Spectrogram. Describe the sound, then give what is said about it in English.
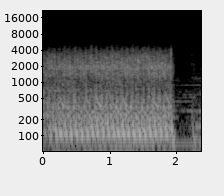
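Assault rifle gunfire sound effect: a loud, dense burst of rapid automatic shots runs steadily for about two seconds, then cuts off sharply, leaving a faint rattle. “you pull out your Assault Rifle to take a shot.”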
